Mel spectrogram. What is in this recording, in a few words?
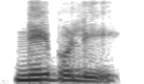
"Neighbourly", Indian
